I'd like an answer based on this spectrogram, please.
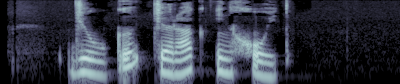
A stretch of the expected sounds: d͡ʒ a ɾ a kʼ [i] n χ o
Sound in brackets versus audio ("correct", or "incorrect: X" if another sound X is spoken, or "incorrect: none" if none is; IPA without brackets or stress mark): correct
